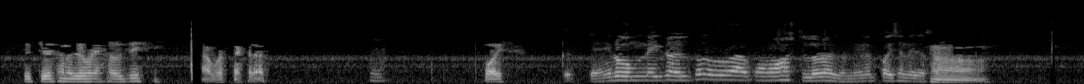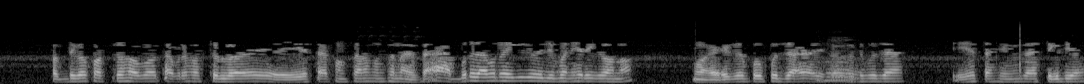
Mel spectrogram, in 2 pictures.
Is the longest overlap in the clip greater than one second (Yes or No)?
No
